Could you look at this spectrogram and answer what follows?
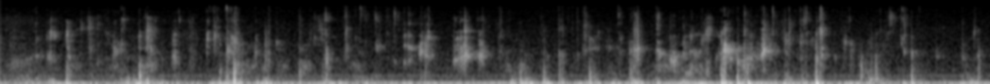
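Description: Close-miked inaudible ASMR whispering: many wet mouth clicks and smacks, mixed with breathy fragments of whisper too soft to make out as words.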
